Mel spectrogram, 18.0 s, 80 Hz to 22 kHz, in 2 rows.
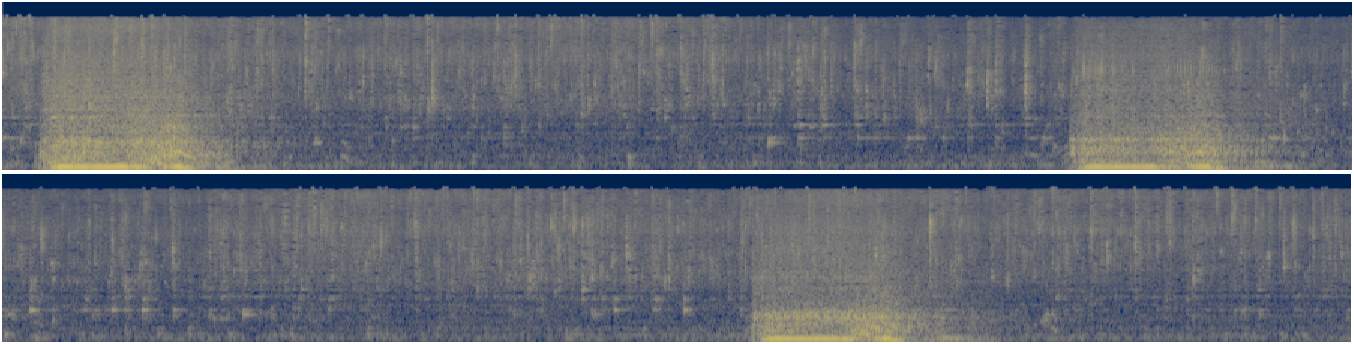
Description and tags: TOILET LOOP
This sound come from the toilet out off order. Recorded with Roland 26R, Stereo Intern / Micro.
House, Water, Loop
